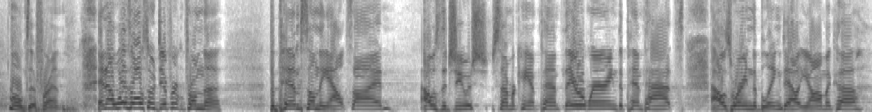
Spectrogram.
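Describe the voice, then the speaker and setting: Woman, thirties, stand-up comic, slightly high voice, deadpan, self-deprecating, stage mic. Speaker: stand-up comedian and show host. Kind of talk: stand-up comedy set. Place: comedy stage with live audience.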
